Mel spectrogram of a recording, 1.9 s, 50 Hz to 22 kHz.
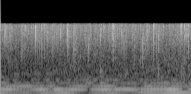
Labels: {"label": "biophony, midshipman", "recorder": "SoundTrap 500"}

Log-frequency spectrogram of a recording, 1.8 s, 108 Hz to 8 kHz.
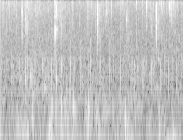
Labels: {"label": "biophony, rattle", "recorder": "SoundTrap 500"}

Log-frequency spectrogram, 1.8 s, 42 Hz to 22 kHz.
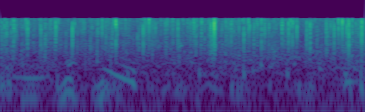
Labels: {"label": "biophony, cascading saw", "recorder": "SoundTrap 600 or HydroMoth"}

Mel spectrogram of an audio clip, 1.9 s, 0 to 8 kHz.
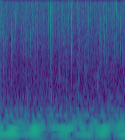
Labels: {"label": "biophony, midshipman", "recorder": "SoundTrap 500"}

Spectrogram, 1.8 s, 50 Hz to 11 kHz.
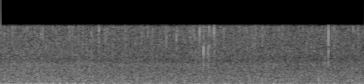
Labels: {"label": "biophony", "recorder": "SoundTrap 300"}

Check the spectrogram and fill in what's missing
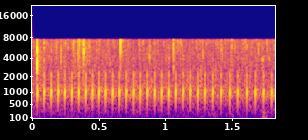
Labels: {"label": "biophony, rattle", "recorder": "SoundTrap 500"}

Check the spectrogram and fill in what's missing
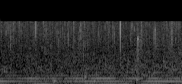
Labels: {"label": "biophony, midshipman", "recorder": "SoundTrap 500"}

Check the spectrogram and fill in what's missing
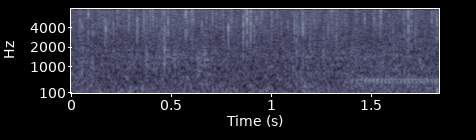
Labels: {"label": "biophony, croak", "recorder": "SoundTrap 500"}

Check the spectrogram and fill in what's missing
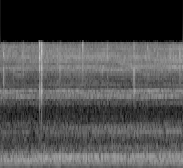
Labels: {"label": "anthrophony, boat engine", "recorder": "HydroMoth"}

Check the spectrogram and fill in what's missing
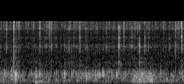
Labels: {"label": "biophony", "recorder": "HydroMoth"}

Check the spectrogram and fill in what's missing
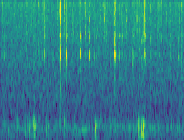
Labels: {"label": "ambient", "recorder": "HydroMoth"}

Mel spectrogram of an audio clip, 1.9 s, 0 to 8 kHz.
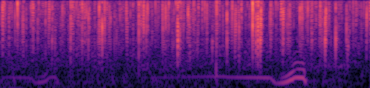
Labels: {"label": "biophony, cascading saw", "recorder": "SoundTrap 600 or HydroMoth"}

